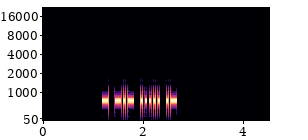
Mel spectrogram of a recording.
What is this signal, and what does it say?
Morse code, heard as a keyed tone, about 28 wpm, 700 Hz. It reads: TK5A
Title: DXCC-100 Call Signs - 4 Characters - 28wpm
